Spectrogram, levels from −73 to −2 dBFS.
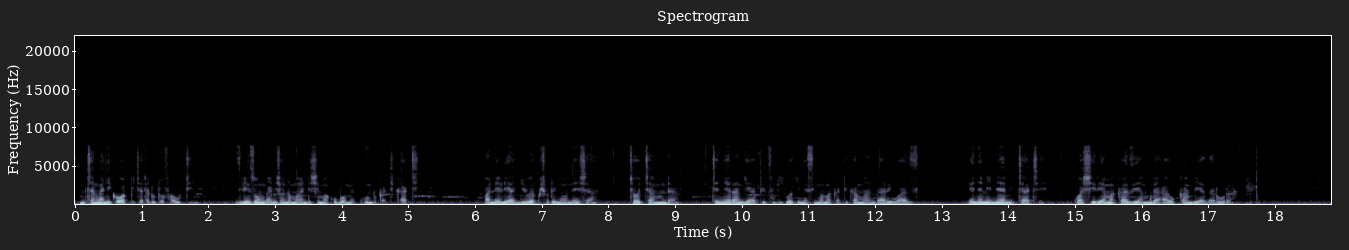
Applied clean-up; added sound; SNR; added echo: none; Fire; 19 dB; none.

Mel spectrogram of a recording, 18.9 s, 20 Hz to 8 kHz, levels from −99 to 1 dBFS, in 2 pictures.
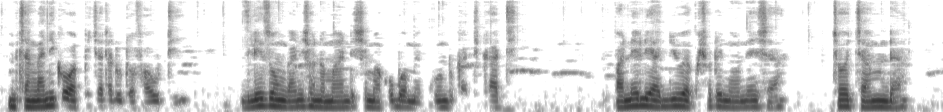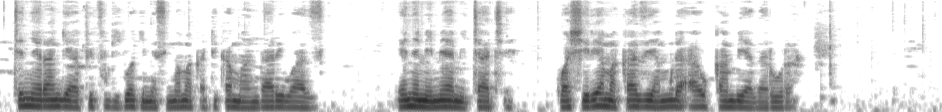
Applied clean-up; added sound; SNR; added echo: classical method Wiener filter.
